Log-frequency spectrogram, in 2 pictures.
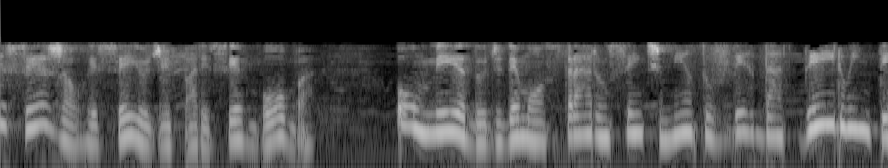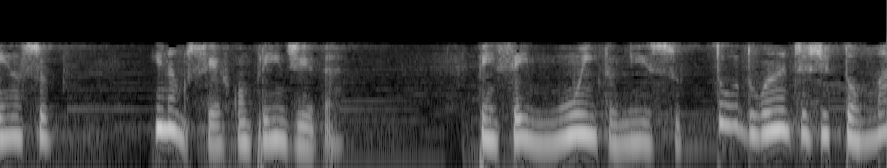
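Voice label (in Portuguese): Preciso dizer que te amo, feminino; Telemensagens; Românticas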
